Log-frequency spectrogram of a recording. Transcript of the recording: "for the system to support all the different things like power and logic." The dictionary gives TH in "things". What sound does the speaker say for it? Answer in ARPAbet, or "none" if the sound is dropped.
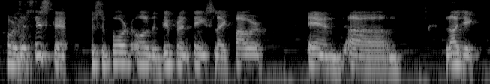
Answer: T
